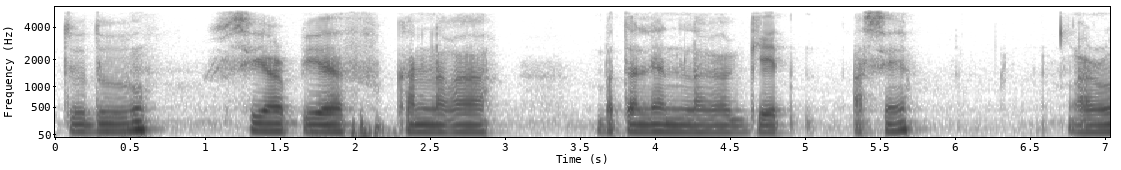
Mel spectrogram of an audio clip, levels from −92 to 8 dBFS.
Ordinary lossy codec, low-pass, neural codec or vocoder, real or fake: none; 5.4 kHz; none; real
